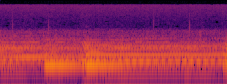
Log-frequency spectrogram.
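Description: Slow, soft background piano music, with held notes and new ones struck about half a second and just under a second in.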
